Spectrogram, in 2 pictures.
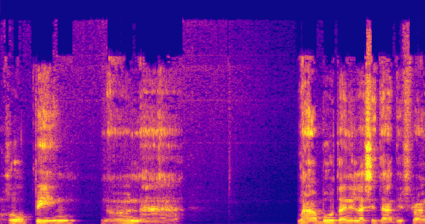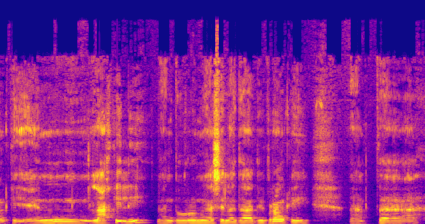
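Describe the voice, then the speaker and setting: A man with a head cold vlogs to camera about online drama, his mid-range, slightly mellow voice a bit off from the sniffles. His commentary is loose and chatty, and every few phrases he tags a line with a question to his viewers.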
